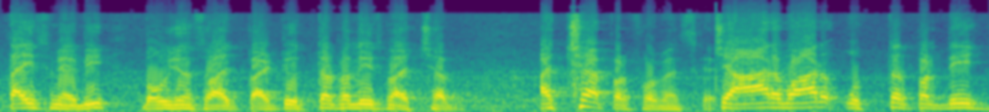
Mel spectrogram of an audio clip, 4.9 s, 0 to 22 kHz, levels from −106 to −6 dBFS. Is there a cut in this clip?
yes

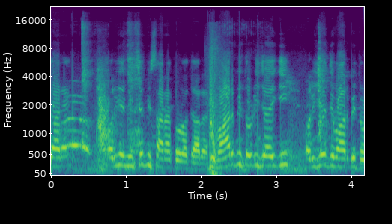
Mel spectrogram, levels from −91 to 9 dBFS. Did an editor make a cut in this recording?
yes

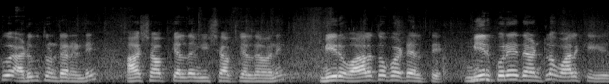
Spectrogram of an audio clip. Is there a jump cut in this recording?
no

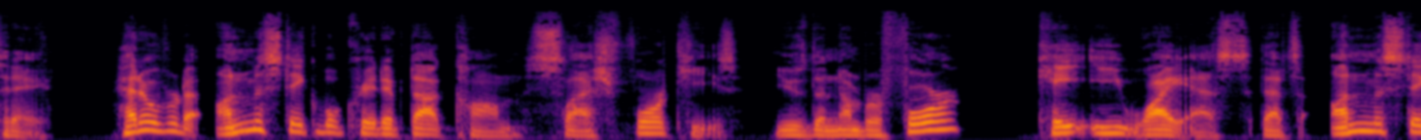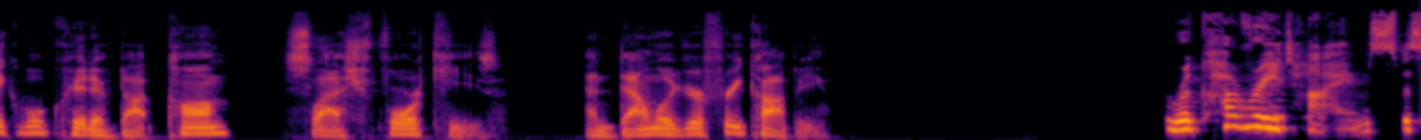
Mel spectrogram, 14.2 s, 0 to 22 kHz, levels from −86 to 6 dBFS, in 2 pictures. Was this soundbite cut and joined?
yes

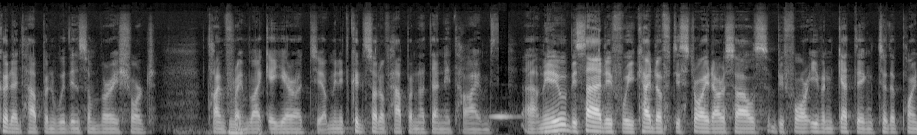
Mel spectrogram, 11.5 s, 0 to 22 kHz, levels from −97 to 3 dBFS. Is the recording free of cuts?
no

